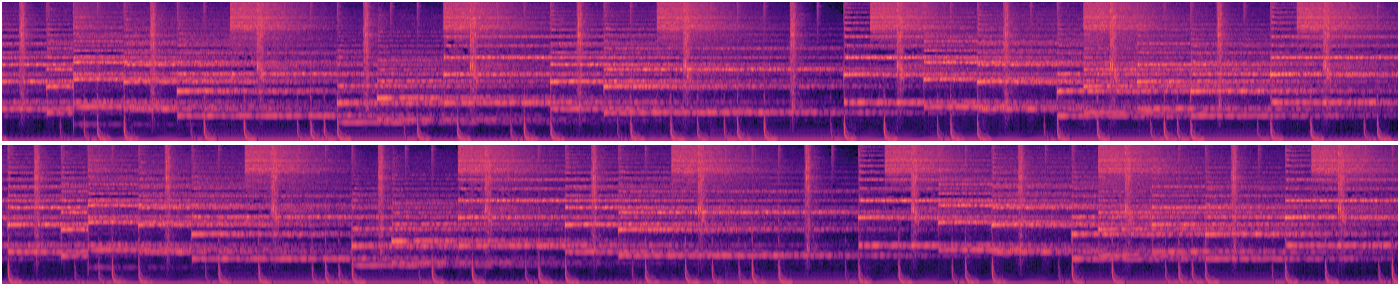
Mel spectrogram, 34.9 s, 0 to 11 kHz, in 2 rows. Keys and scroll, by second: 18.6 ctrl+z.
